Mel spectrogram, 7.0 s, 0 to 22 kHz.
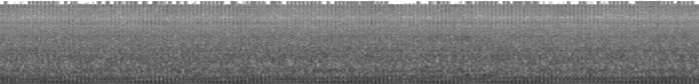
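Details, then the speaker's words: Troy-Bilt TB130 21-inch push mower with Honda GCV160 engine that reportedly wouldn't start: steady, even single-cylinder drone at constant governed speed, no misses or surging. Sounds pretty good. Normal running. "don't sound too bad let's start it up again sounds pretty good"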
